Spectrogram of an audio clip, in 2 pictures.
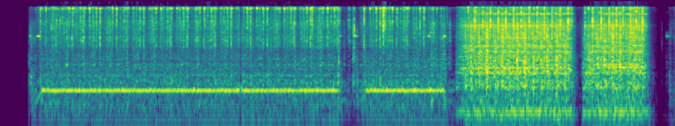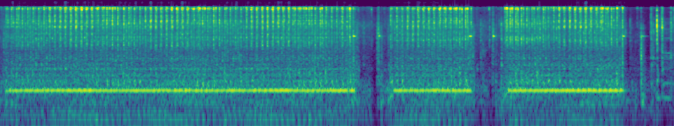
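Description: A sewing machine stitches a jeans seam in bursts, a fast steady motor hum stopping and restarting several times with short pauses and one brief louder rattling run.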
